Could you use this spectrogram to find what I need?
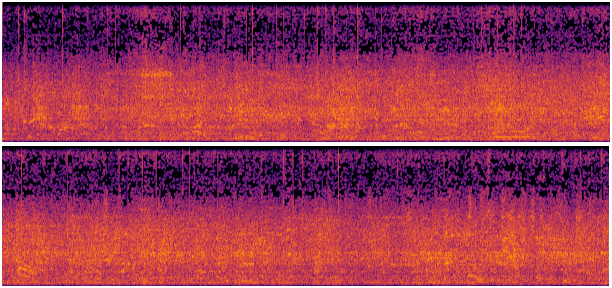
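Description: Fighting game punches and kicks thud from an arcade loudspeaker.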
